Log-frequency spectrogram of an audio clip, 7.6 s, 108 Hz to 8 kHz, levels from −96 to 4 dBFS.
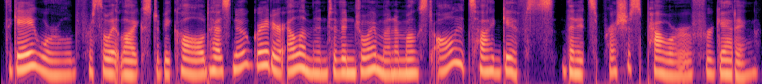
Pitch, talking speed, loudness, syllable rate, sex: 205 Hz, 215 wpm, -18 LUFS, 5.3 syllables/s, female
